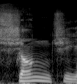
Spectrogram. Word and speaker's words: Shang-Chi: I think it's Shang-Chi, actually, even though it's an A. I think Shang? It's Shang-Chi. – Shang? – Like that. – Like pronounced like an O? – Pronounced like maybe a U. – Shang. – All I know... It's not pronounced like an A, I believe, if you listen to the trailer.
